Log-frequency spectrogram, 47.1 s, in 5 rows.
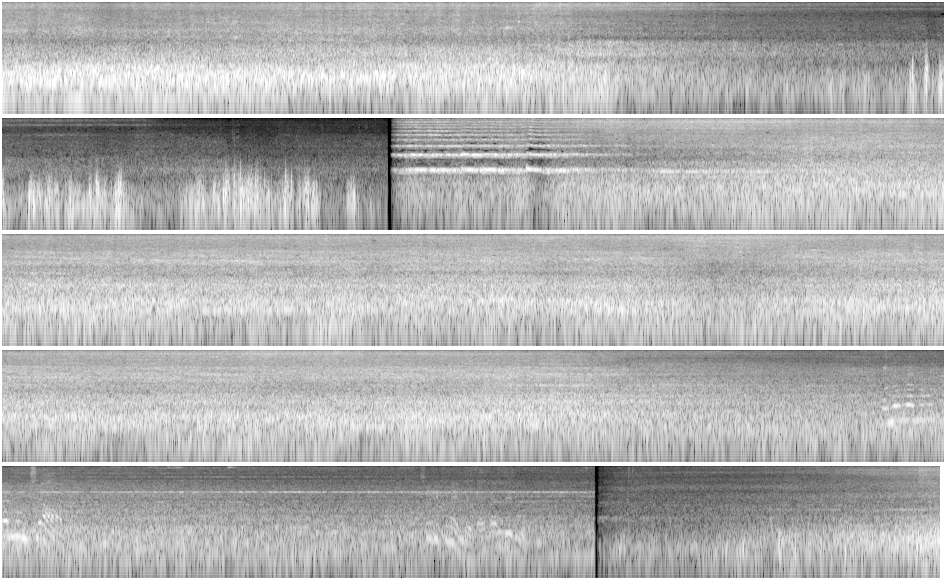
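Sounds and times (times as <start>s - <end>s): train horn blast: 13.3s - 16.7s.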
